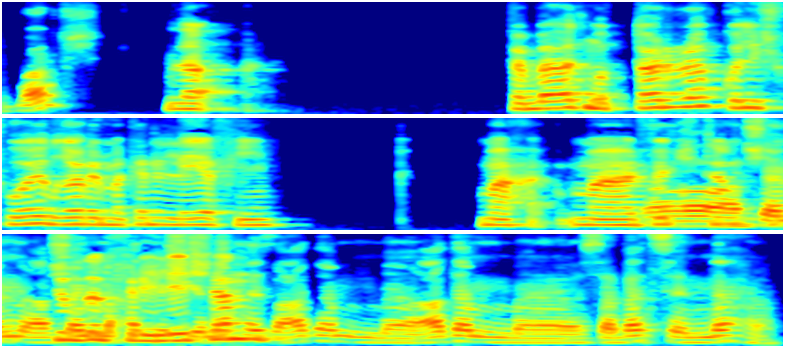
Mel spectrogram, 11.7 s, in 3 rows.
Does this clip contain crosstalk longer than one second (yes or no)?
yes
